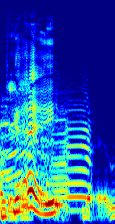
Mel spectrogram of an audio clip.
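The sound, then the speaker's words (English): A cow moos loudly, one drawn-out low call that swells and bends in pitch, with a brief second low note trailing at the end. “Those are the cows that I saved to sacrifice to God.”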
